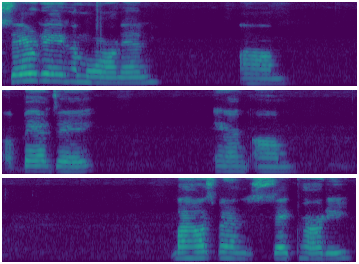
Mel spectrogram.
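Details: Adult woman with aphasia acquired after a stroke; aphasia.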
